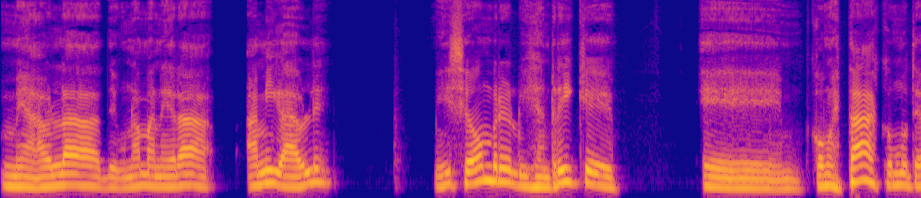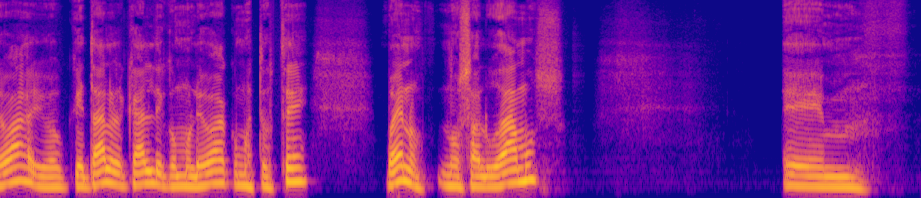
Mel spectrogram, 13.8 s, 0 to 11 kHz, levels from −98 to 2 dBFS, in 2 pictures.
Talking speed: 135 wpm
